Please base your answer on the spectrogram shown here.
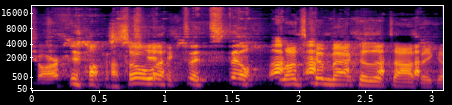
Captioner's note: men laughing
